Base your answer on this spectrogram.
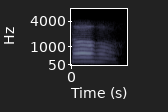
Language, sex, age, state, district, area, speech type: Marathi, female, 30-45, Maharashtra, Yavatmal, rural, conversation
